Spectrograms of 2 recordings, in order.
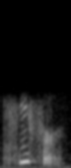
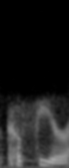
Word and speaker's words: kefir: they claim they do now kefir or cafir however you want to pronounce that uh also can be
